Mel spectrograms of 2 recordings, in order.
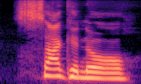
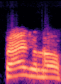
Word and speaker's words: Saginaw: Look, it's he's from Saginaw, if that's how you pronounce it. Oh, Saginaw. Oh no, Saginaw.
